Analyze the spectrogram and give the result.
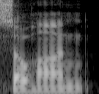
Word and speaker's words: Sochan: I think it's Sochan uh, is how you really pronounce it.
